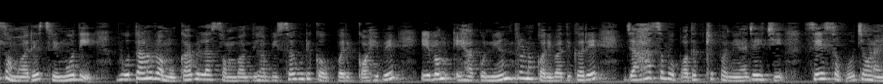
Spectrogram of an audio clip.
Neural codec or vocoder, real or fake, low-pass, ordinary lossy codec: none; real; 7.2 kHz; none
